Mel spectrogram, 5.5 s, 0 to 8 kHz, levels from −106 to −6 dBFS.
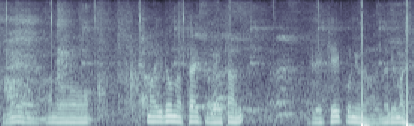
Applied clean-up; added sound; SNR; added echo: none; Scissors; 6 dB; none.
